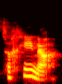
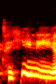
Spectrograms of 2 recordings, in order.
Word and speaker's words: tahina: So an example of that is tahina, which is how we say it in Hebrew, and tahini is how they say it in America.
